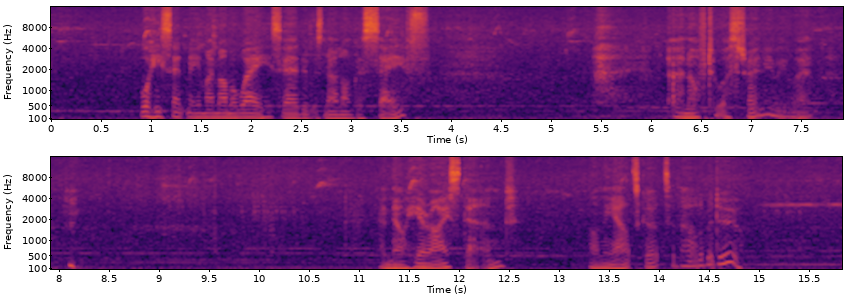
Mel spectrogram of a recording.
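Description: Another young woman answers in a low, calm voice, close by.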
